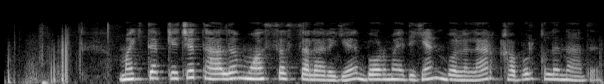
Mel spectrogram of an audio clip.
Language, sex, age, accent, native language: Uzbek, female, under 19, Farg'ona, Uzbek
